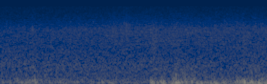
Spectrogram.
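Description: Quiet wind noise on the microphone with a few faint, short low bumps in the second half.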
